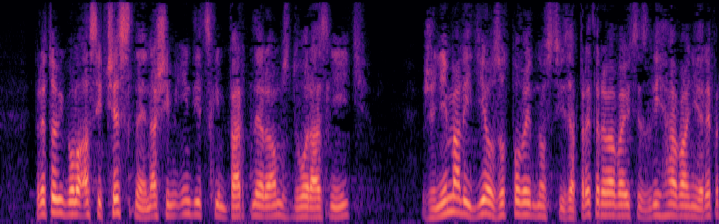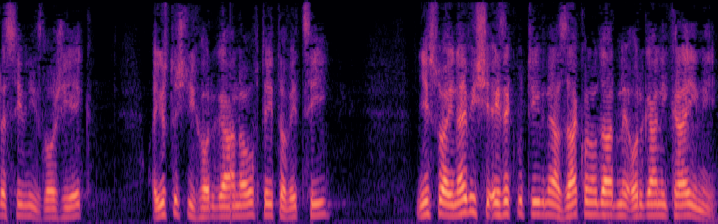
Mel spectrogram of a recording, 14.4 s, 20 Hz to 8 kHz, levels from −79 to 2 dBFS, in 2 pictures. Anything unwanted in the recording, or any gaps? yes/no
no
